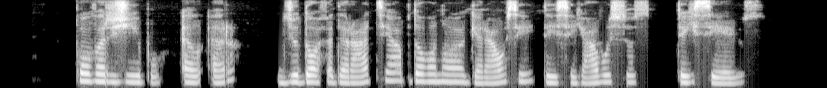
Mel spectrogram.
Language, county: Lithuanian, Vilnius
